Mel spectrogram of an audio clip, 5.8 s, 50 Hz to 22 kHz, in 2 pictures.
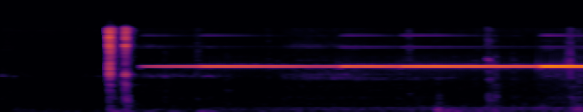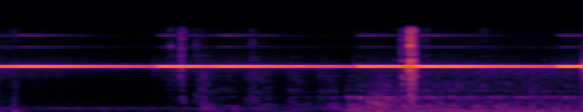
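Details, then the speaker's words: Citroen C-Crosser 2.2 HDi diesel, crank-no-start with code P0336, after replacing crankshaft position sensor and clearing codes: couple of clicks, warning chime, brief crank then instant start settling to steady idle. "we have an instant start so a great result there"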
